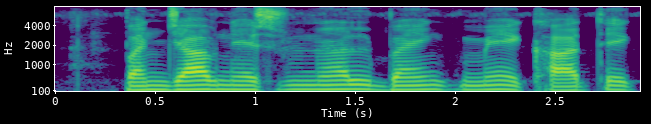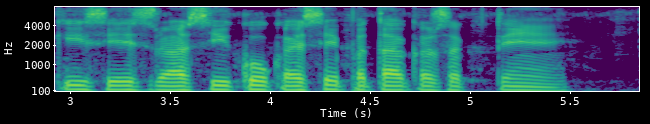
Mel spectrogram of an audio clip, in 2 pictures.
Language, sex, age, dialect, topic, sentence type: Hindi, male, 25-30, Awadhi Bundeli, banking, question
